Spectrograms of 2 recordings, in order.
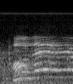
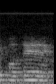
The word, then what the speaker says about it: potere: dei Lavoratori dello spettacolo Podere operaio Podere operaio Podere operaio Scusi signore ma non si dice potere con la si dice potere con la t perché non lo so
